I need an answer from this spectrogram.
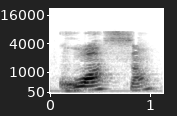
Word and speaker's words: croissant: un pain au chocolat un croissant attention la prononciation croissant de la brioche de la baguette donc du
